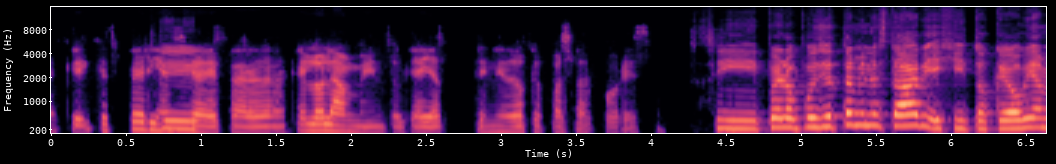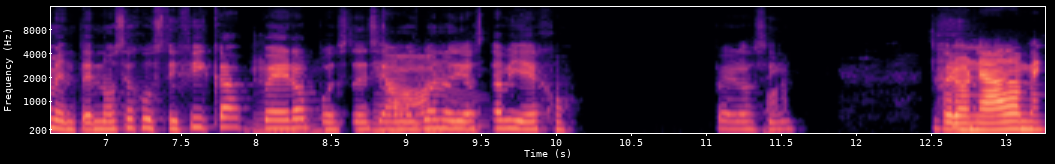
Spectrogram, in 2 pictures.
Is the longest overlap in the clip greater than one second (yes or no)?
yes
